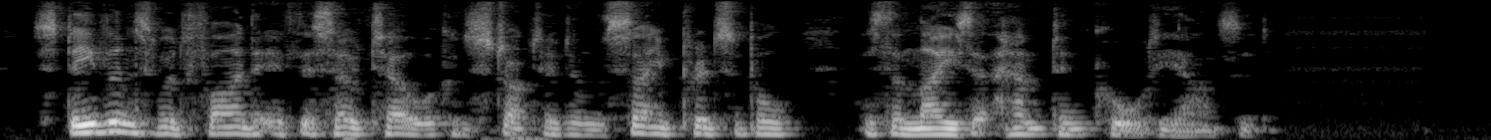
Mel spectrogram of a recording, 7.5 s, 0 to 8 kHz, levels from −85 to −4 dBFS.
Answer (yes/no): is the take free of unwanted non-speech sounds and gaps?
yes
